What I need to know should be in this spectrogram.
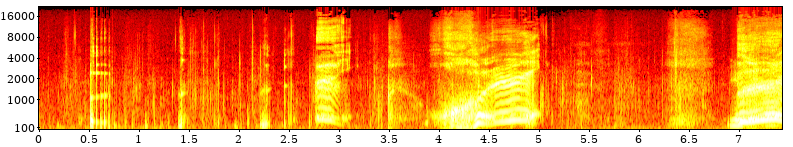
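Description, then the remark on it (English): A long, loud, gurgling burp rolls out with a rising and falling vocal tone, preceded by scattered clicks and small throaty sounds, then a second strong belch bursts in at the end. “That's a very spicy burp, son.”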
